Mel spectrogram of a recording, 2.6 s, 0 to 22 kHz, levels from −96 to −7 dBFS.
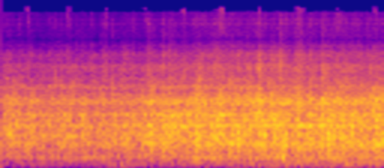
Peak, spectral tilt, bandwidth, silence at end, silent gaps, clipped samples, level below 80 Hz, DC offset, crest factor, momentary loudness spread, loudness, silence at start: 0 dBFS; -3.5 dB/octave; 18 kHz; 0 s; none; under 0.1%; -60 dBFS; under 0.1%; 14 dB; 8 LU; -14 LUFS; 0 s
